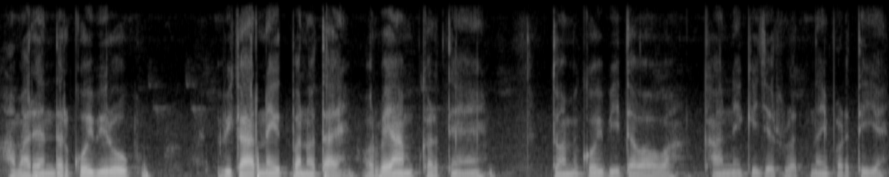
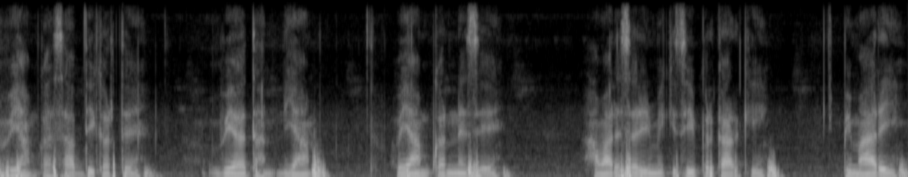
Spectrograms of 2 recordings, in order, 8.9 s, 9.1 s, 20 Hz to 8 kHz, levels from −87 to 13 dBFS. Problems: none marked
